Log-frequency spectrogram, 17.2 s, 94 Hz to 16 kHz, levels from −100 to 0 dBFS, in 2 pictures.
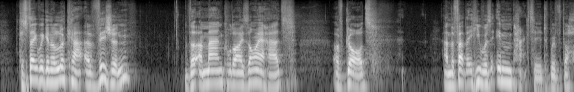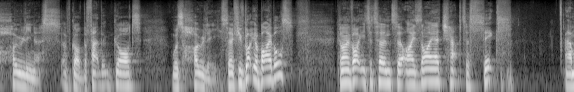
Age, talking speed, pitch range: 30-49, 180 wpm, 130-165 Hz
